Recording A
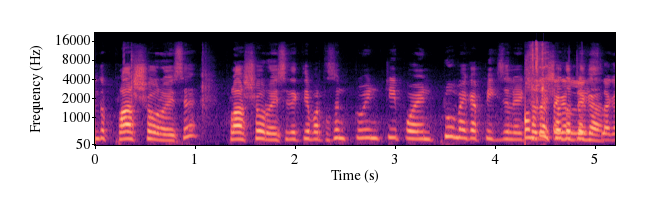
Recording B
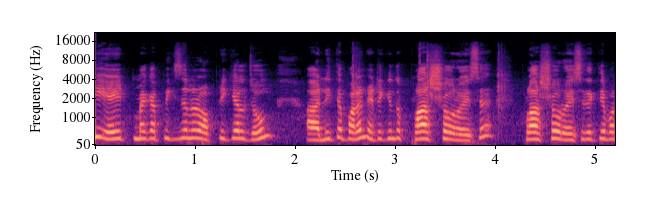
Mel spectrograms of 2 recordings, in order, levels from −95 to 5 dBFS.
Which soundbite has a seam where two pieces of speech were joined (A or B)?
A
